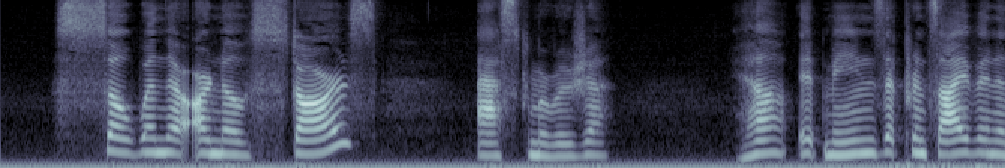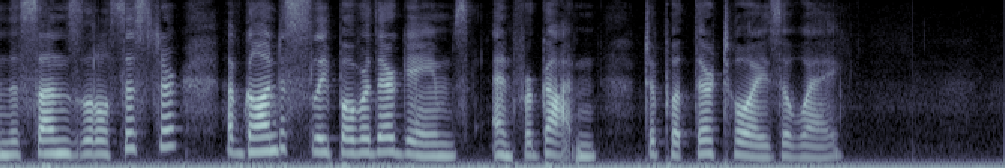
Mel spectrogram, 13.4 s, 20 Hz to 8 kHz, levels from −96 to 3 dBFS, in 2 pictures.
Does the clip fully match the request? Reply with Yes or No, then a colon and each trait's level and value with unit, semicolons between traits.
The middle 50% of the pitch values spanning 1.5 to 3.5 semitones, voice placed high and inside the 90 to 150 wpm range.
Yes: average, 3.0 semitones; high, 195 Hz; average, 145 wpm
